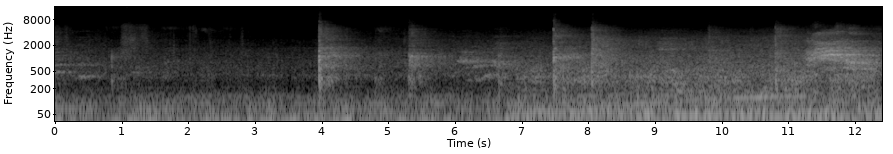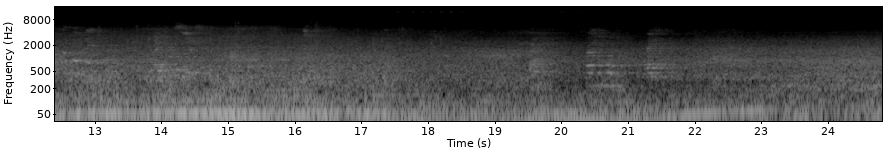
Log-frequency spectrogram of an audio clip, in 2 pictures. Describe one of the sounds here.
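Tennis balls are struck with rackets, with sharp pops echoing in a large hall.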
